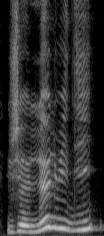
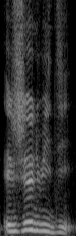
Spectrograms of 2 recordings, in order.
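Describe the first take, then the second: First: The pronoun le is clearly pronounced. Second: The pronoun le is left out entirely.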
